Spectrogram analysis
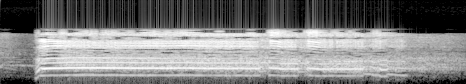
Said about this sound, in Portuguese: Vamos dar um grito como da corça. Oh! Vamos.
